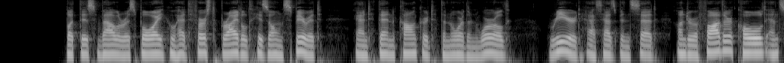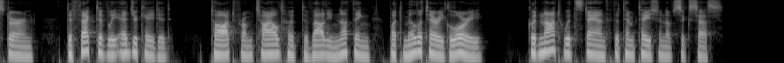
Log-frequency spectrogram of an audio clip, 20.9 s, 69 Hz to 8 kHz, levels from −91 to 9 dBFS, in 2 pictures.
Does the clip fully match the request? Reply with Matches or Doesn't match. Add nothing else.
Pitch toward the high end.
Doesn't match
